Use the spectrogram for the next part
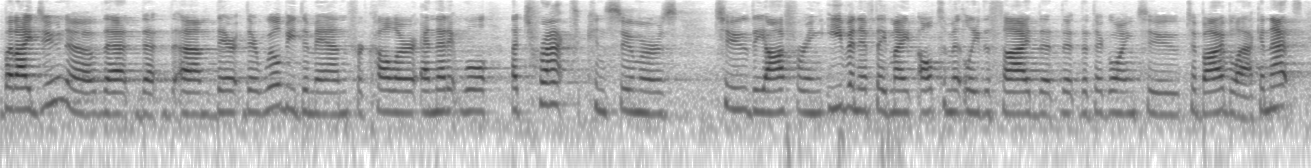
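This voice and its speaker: A woman's voice: medium pitch, little pitch movement, moderate pace, pushed and bright. A woman executive answering questions on a conference panel, fluent but restarting her phrases often. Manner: fluent, with frequent restarts and fillers. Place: large conference hall. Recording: long hall reverb, faint noise.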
